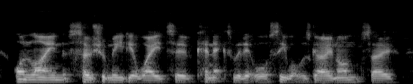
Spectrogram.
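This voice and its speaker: This man has a strong British accent. His intonation stays monotone and flat. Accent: thick UK. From England, small town outside London. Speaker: beat maker. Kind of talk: interview.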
